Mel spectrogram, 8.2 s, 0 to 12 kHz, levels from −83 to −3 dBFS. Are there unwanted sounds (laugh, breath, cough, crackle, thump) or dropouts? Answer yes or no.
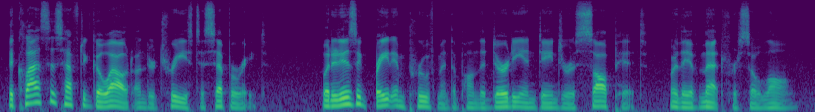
yes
